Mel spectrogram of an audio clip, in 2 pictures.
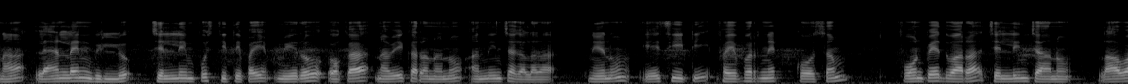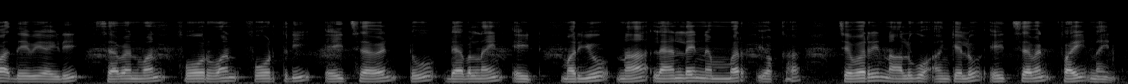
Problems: background sounds at intervals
